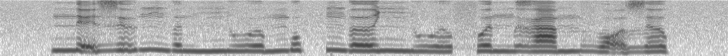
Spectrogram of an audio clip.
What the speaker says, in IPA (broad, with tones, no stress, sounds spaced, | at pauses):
n ḛ˧˨ z ɨ̰˧˥ ŋ ə̤˨˩ n ɲ ṳ˨˩ ə̯ m o˦˥ p̚ ŋ əː˨˦ ɲ ṳ˨˩ ə̯ f ə˧ n ɣ a˨˦ m v ɔ̰˧˨ z ə˦˥ p̚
